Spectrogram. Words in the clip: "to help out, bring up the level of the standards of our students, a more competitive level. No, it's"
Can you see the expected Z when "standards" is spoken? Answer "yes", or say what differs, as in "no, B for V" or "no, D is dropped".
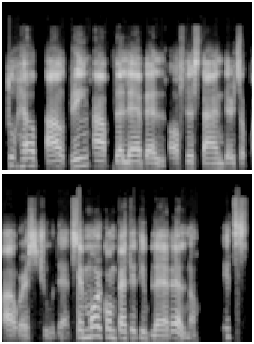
no, S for Z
